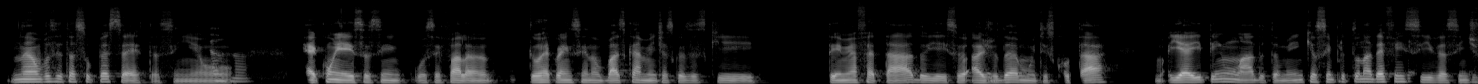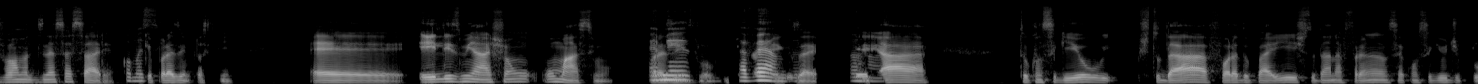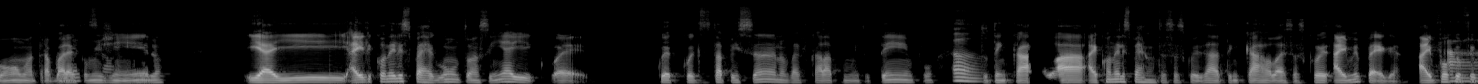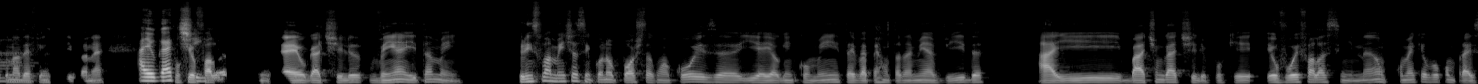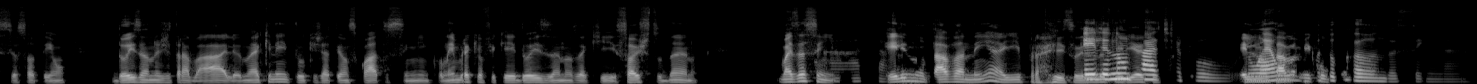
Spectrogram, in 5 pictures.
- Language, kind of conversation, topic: Portuguese, advice, Como você se sente ao se comparar constantemente com colegas nas redes sociais?
- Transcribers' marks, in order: tapping; chuckle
